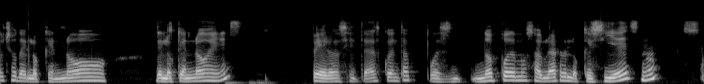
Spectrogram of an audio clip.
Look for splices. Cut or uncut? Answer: uncut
